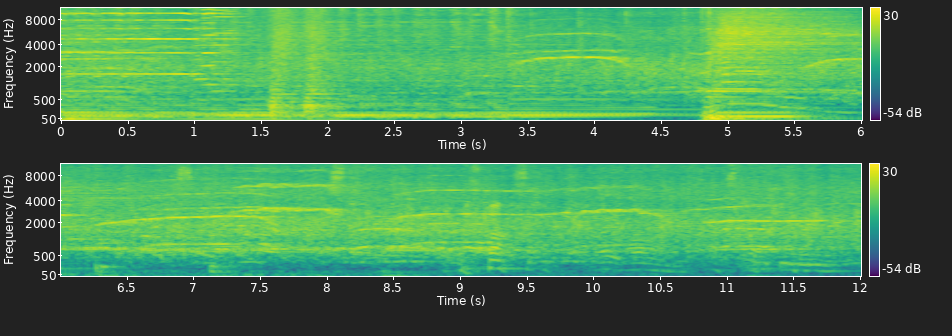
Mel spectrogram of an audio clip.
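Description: Live band of acoustic guitar, harmonica and drums playing the last bars of a song and closing on a loud final hit about five seconds in. Audience applause and cheering follow.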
